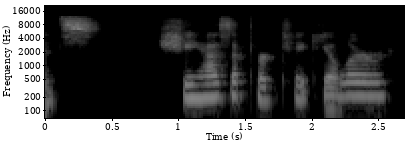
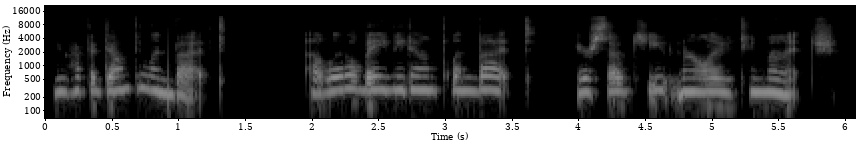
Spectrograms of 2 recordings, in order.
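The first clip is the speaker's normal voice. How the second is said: high, tender coo at the kitten; cooing pet talk; 8 semitones higher than usual. Real, not acted. Owner cooing over the kitten's cute looks.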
